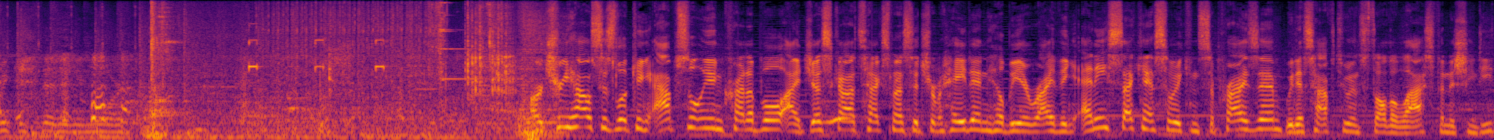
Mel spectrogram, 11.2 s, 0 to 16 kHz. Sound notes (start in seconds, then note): 1.8 scanner beeping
